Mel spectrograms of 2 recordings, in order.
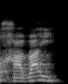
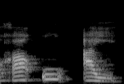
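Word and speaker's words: Hawaii: Yo no digo jabai, sino que digo ja u a.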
